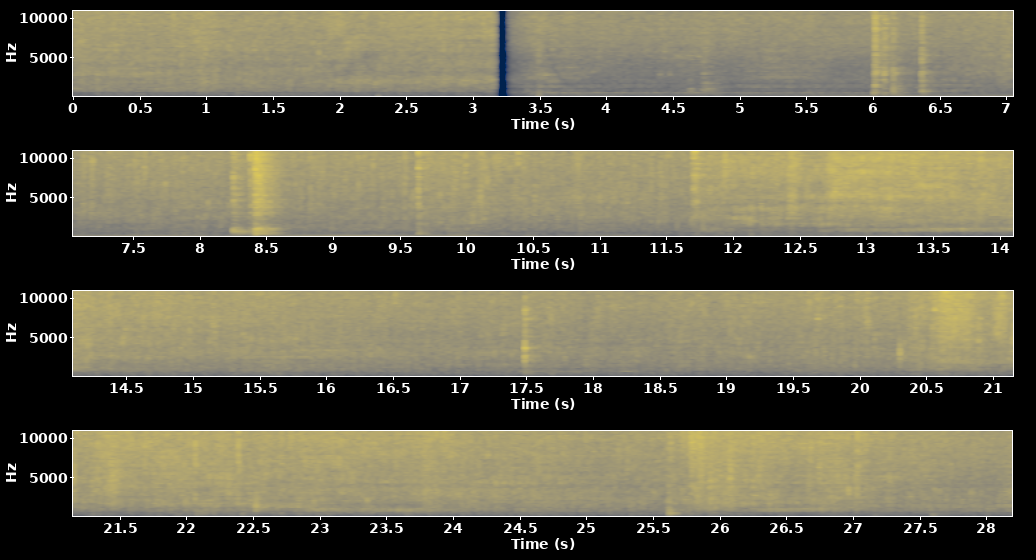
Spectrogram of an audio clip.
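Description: Pork, potatoes and vegetables sizzling in a steel pot while a metal spoon stirs them. The spoon knocks sharply against the pot a few times.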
